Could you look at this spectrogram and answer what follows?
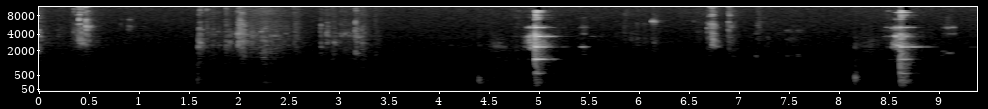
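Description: Metal cookie scoop scraping dough and knocking against a glass mixing bowl: faint scrapes and taps, with two ringing clinks of metal on glass, one about five seconds in and one near the end.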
